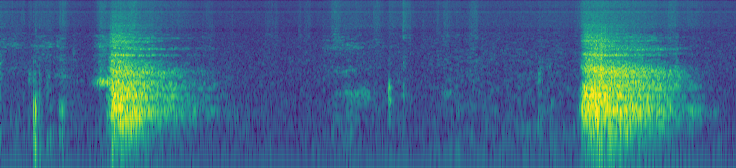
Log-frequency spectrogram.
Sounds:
Sigh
